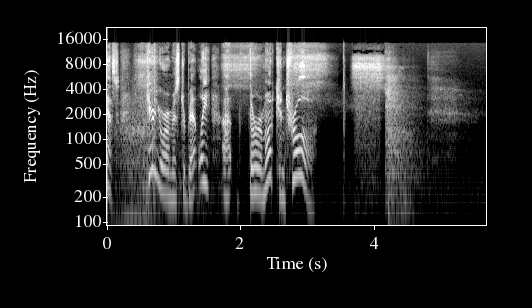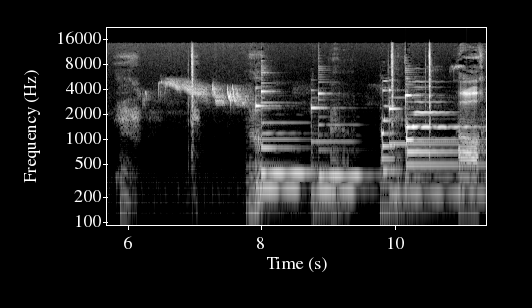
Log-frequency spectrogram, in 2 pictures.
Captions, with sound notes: YES, HERE YOU ARE, MR. BENTLEY, THE REMOTE CONTROL. ( Click! ) HMM?? ( Click! Click! )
